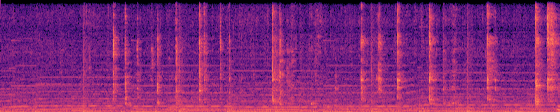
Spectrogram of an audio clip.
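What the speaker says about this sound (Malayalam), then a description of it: "ചേർത്ത് ഇളക്കുന്നു, നല്ലപോലെ യോജിപ്പിച്ച് വയ്ക്കാം." Ground coconut and fennel get stirred into a sizzling prawn curry in a pan, with repeated scraping strokes and clinks of the spoon against the metal over a constant fry.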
